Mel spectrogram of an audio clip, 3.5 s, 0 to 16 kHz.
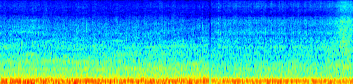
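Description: A Ford Mustang's 3.7 V6 with an SCT X4 tune pulls hard under steady, loud engine drone, the note holding through the run with a slight dip as it shifts gears.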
